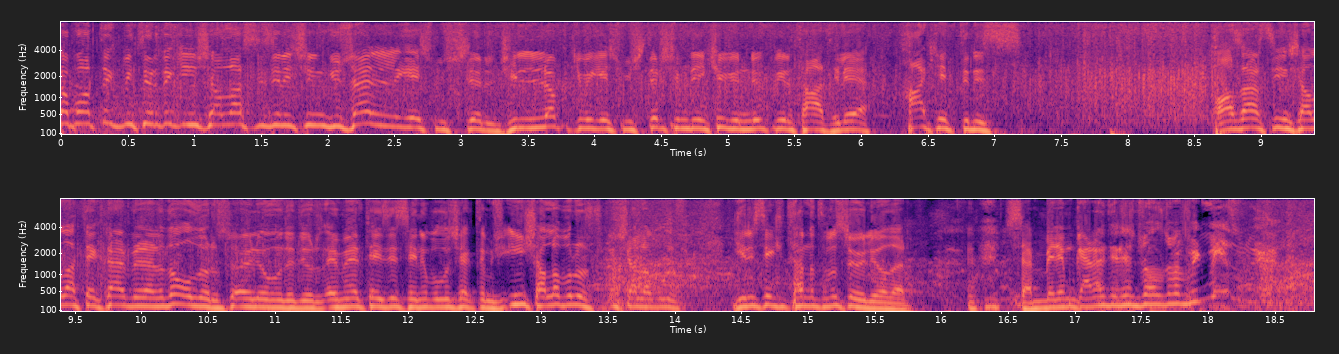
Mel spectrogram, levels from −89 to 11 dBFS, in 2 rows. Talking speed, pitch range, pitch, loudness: 135 wpm, 155-200 Hz, 175 Hz, -17 LUFS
